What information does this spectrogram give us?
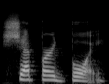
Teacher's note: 여기서는 P 발음으로 H 발음이 묵음됩니다. Sheperd SH는 입술 쭉 내밀고 쉐로 소리 또렷하게 발음해 주세요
